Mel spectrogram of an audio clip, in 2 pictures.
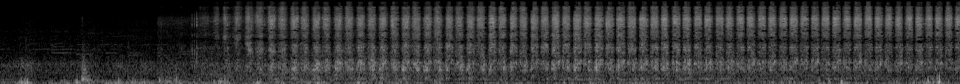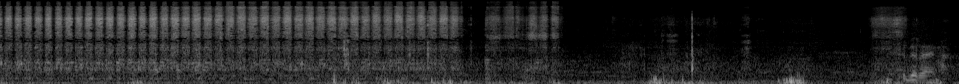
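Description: A stiff, worn brush scrubs white spirit over the rusty underbody of a UAZ Patriot: a loud, steady, rasping rub that runs for about twelve seconds and then stops, leaving quieter handling noises.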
